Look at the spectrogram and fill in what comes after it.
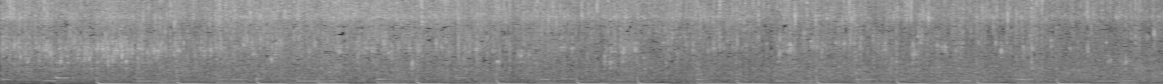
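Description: Chopped garlic and onion sizzling in hot oil in an aluminium wok. Background music with a steady bass beat comes in under it about a second in.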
